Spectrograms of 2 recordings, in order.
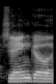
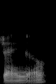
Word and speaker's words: Django: he does he knows django and it's the part where the guy asks him ask django if he knows how to spell his name and he goes d-j-a-n-g-o the j is silent and then franco goes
